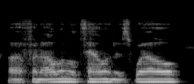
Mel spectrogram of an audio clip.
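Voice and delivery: ordinary talk, nothing marked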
